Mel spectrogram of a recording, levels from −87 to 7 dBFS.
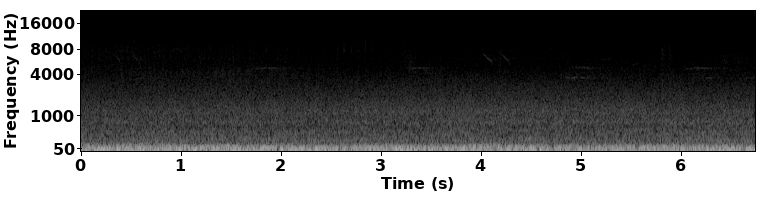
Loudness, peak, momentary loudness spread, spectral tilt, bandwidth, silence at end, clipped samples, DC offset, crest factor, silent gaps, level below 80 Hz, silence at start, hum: -41 LUFS; -22 dBFS; 2 LU; -7.5 dB/octave; 9.8 kHz; 0 s; under 0.1%; under 0.1%; 12 dB; none; -36 dBFS; 0 s; none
